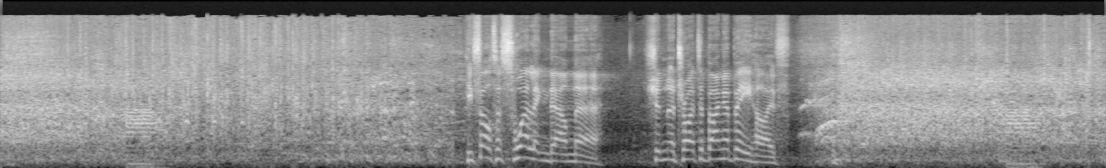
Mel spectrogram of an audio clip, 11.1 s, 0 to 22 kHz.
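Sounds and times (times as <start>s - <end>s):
audience applauding: 0.0s - 4.1s, 8.4s - 11.0s
short steady tone: 10.0s - 10.4s.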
